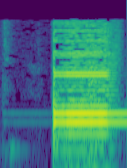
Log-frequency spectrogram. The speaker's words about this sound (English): Can you just give me a dial tone? I'm just going to see if we have a problem on our end.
